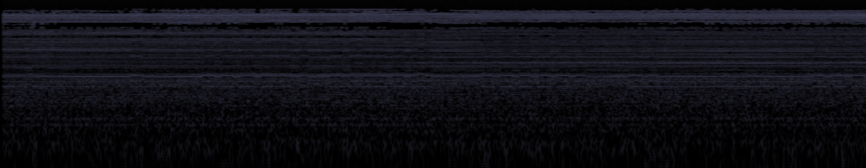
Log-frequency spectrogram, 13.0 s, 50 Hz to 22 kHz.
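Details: Brand-new day-one PS5 idling on a game's pause menu, no downloads or installs, with or without a disc: even, unchanging electrical hum and buzz during gameplay that stops only when games close; owner suspects coil whine or power supply.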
